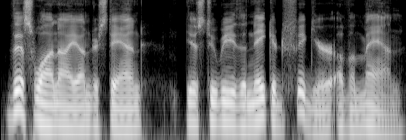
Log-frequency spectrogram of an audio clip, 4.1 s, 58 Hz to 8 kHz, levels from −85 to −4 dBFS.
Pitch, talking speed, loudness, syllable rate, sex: 95 Hz, 190 wpm, -17 LUFS, 5.3 syllables/s, male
